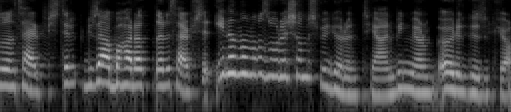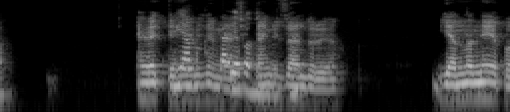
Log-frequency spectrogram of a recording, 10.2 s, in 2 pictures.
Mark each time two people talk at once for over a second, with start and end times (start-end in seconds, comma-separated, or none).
6.8-8.2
